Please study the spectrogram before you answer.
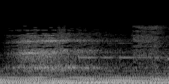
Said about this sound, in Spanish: una respiración larga y quejumbrosa, como de moribundo, rompe el silencio. ¿Qué ha sido eso? ¿Quién anda ahí?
